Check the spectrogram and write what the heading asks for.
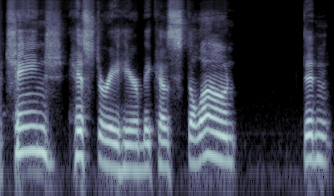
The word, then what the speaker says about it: Stallone: R Y says Trump mispronounces Stallone's name, calling him uh Salone, and Stallone was totally cool about it and said nothing. Oh, yeah. Yeah, I remember when that happened. when Trump gave an honorary medal to kiss and uh Sylvester Salone and he mispronounced Salone's name or Stallone's name by calling him Salone.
